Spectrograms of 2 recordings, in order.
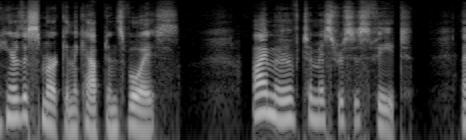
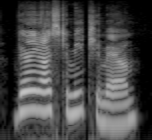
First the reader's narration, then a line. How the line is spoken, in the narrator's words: I say, my voice trembling and my body now vibrating like an aspen leaf in the wind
